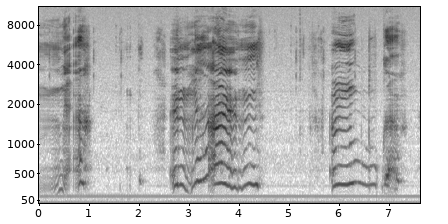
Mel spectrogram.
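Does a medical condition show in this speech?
Yes: cerebral palsy.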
